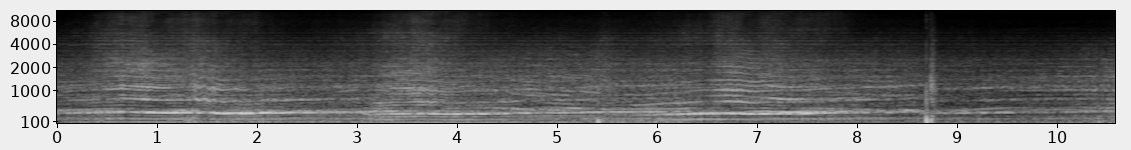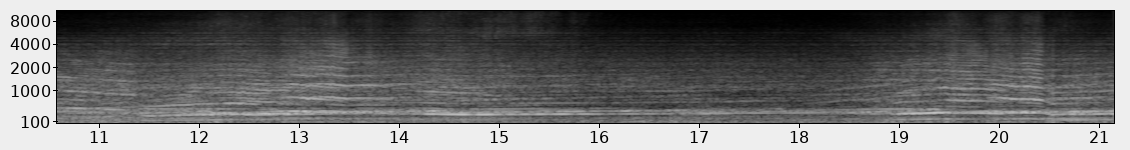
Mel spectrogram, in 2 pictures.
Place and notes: Leicester, UK - british superbikes 2002 ... supersport 600s ...
british superbikes 2002 ... supersports 600s practice ... mallory park ... one point stereo mic to minidisk ... date correct ... time not ...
